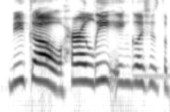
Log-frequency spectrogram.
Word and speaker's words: Miko: Why do I always say Miku when I say... It's because it's Sakura. And for some reason, when I say her name all together, I say Sakura Miku instead of Miko.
